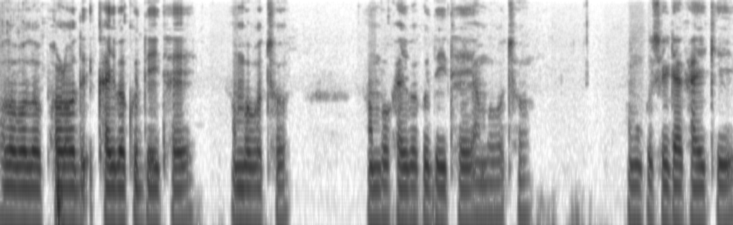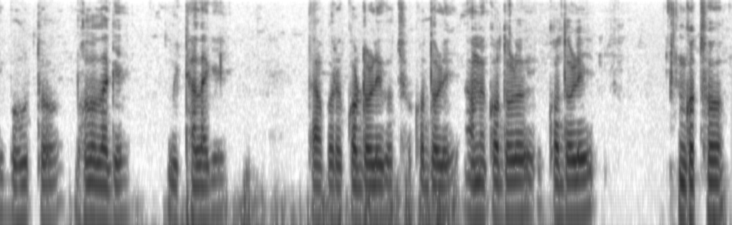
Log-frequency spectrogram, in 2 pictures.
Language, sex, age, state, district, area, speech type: Odia, male, 18-30, Odisha, Malkangiri, rural, spontaneous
